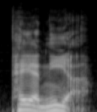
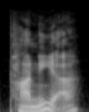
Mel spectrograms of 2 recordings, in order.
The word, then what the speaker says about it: Paaneah: But as a rule, you may want to, if there's multiple vowels, go ahead and pronounce both sounds. So for example, Zaphnath, no problem. But Paeania, you're essentially looking at two different A sounds, pa and a. So Paeania. But if you say Pania, that's fine too.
